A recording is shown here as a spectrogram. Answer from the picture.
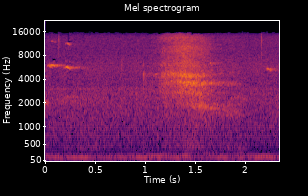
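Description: Faint background of a live-call microphone: a steady low hum, with a soft breathy hiss about halfway through.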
